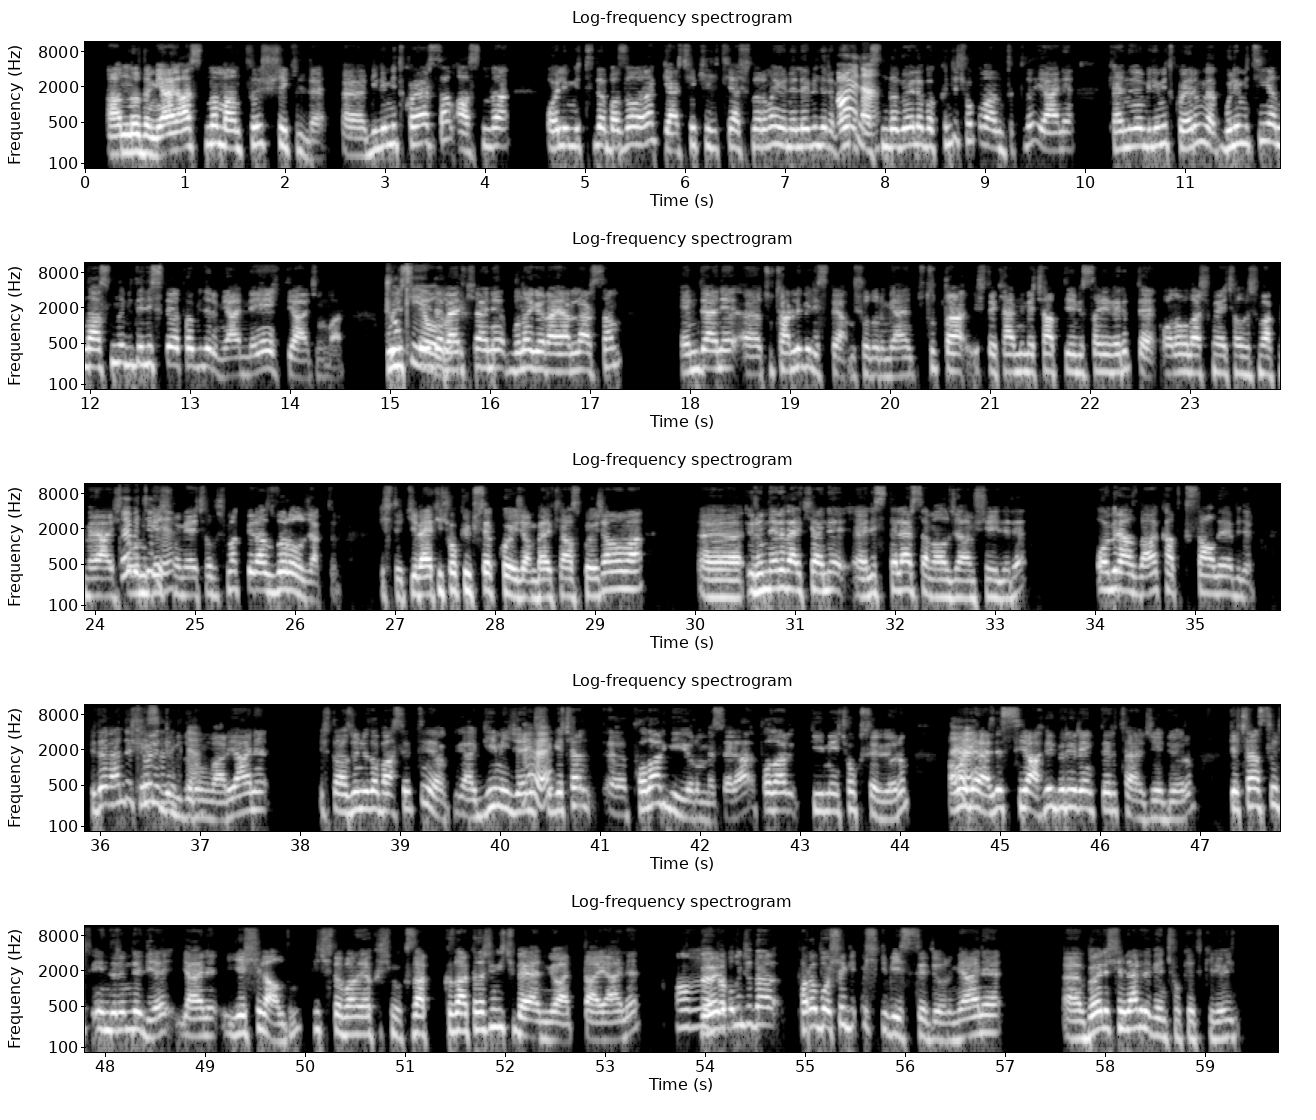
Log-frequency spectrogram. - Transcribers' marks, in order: other background noise; tapping
- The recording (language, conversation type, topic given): Turkish, advice, İndirim dönemlerinde gereksiz alışveriş yapma kaygısıyla nasıl başa çıkabilirim?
